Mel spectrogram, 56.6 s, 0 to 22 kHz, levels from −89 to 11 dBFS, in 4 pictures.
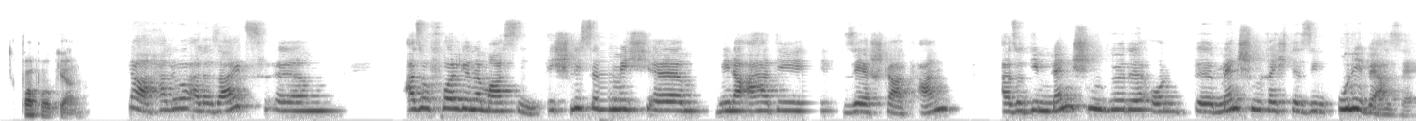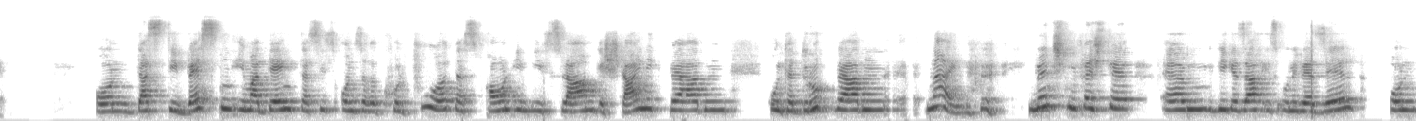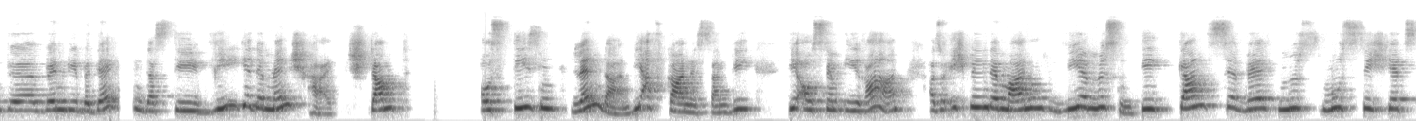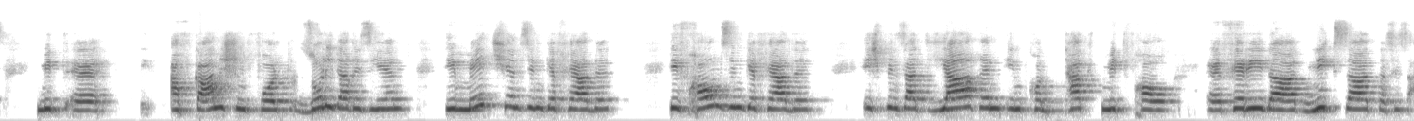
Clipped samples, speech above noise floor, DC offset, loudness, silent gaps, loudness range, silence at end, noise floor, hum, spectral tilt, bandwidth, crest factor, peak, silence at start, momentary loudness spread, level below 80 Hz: under 0.1%; 57 dB; under 0.1%; -26 LUFS; none; 4 LU; 0 s; -82 dBFS; none; -5 dB/octave; 12 kHz; 18 dB; -8 dBFS; 0.25 s; 12 LU; -76 dBFS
